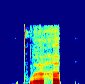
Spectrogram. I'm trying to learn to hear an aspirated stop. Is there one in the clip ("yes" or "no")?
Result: yes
